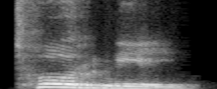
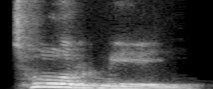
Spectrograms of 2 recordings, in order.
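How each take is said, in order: No difference in how they are said.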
